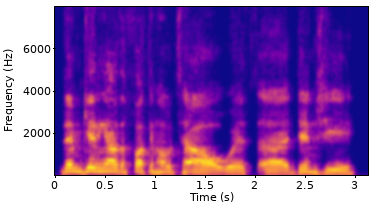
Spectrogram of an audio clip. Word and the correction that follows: Denji: Am I pronouncing it right? Dingy? – Denji, Dingy?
